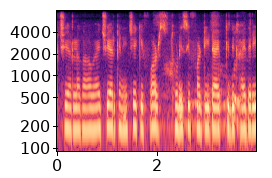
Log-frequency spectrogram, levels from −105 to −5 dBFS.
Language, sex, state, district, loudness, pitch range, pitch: Hindi, female, Punjab, Pathankot, -16 LUFS, 180-190 Hz, 185 Hz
